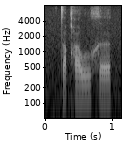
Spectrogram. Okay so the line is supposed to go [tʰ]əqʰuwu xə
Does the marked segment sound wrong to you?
yes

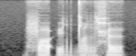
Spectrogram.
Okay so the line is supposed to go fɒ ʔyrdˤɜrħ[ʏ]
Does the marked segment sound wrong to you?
yes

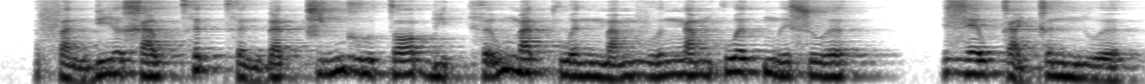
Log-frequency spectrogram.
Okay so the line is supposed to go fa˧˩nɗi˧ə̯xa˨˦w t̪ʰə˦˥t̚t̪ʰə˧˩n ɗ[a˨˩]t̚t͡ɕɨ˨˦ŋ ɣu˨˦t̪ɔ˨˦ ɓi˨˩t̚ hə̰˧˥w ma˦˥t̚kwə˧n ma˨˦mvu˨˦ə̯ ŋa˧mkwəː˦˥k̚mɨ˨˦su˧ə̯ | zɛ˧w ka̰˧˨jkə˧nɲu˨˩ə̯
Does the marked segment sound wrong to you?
no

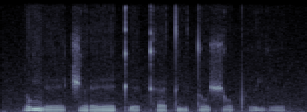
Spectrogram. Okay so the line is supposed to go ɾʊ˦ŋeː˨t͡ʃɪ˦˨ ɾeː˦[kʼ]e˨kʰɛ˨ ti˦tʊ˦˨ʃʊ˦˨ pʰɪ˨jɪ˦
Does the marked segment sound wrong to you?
no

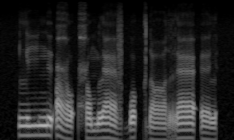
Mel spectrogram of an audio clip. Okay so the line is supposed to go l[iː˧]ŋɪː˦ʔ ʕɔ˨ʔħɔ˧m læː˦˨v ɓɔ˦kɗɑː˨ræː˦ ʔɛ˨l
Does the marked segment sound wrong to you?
yes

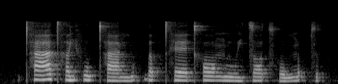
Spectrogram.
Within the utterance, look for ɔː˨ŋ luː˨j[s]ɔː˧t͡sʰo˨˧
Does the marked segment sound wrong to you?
yes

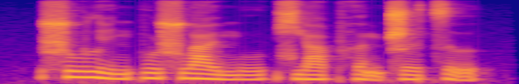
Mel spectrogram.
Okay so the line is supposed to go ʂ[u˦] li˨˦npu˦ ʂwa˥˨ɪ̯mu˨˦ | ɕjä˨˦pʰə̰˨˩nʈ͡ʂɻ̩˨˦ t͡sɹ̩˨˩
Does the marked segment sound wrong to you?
no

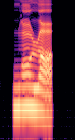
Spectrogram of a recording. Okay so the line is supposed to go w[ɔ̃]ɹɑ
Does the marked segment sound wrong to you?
no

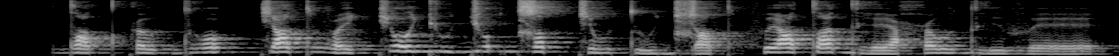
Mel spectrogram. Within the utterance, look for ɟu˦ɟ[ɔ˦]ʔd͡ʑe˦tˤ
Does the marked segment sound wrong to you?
yes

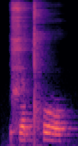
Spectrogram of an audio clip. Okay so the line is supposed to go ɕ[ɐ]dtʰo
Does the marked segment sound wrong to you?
no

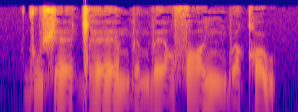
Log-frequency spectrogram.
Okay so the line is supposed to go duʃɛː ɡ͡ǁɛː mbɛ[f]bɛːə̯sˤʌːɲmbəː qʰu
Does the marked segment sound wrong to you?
yes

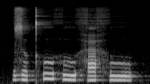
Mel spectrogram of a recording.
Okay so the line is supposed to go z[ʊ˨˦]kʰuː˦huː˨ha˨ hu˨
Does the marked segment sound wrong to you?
yes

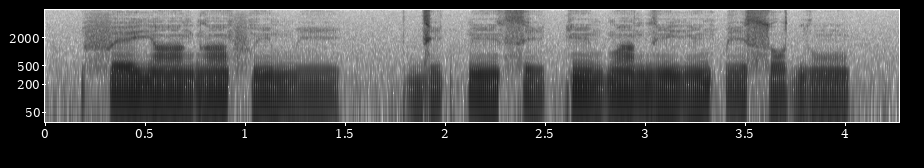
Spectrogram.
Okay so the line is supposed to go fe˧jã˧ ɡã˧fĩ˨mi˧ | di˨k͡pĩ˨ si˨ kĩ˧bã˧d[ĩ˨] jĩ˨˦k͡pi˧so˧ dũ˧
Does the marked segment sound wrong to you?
no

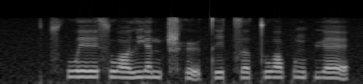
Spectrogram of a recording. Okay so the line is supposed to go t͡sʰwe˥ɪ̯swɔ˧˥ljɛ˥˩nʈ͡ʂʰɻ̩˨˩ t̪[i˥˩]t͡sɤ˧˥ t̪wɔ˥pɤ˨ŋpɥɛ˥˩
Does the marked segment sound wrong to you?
no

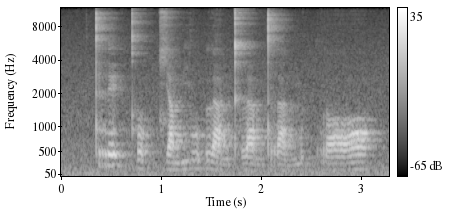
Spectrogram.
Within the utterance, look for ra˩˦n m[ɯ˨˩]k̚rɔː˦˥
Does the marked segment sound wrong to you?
no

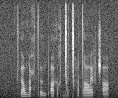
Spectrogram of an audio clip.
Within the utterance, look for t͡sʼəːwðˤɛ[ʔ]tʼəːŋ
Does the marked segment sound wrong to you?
yes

